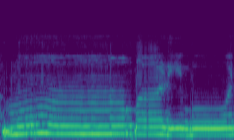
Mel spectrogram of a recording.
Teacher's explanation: Jadi tidak mun, jadi samar ya. Tidak terlalu jelas nunnya. Terutama ketika bertemu dengan ko atau kaf. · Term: Ifa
